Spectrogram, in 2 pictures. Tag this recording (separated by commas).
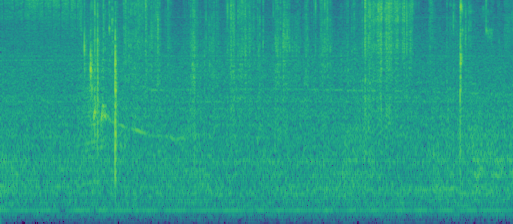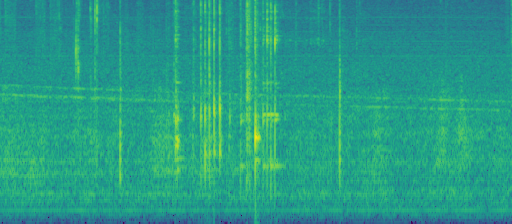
Spray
